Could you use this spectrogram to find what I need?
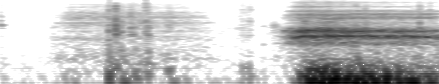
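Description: A strong exhaled breath blown near a lit candle during a tarot card reading: quiet, faint rustling at first, then a loud, breathy rush of air that starts abruptly and holds steady to the end.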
